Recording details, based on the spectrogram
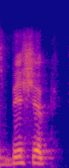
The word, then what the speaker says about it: Bixop: So, first off, my name is Bishop. For all that don't know, that's B-I-X-O-P. I spell it with the Portuguese. In Portuguese, the X has the S-H-O-P.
